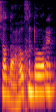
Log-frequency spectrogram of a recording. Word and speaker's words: Hoogendoorn: Uh so yes, my name is Sokondoran in Dutch. Nobody else knows how to pronounce it outside of the Dutch people, but that's fine.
